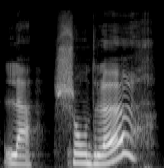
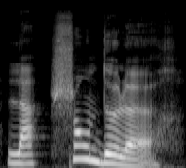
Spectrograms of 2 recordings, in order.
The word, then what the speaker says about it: La Chandeleur: Sama nazwa La Chandeleur zawiera w sobie tak zwane e caduc, które często wypada, to znaczy nie wymawia się go, dlatego słyszymy La Chandeleur, a nie La Chandeleur.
